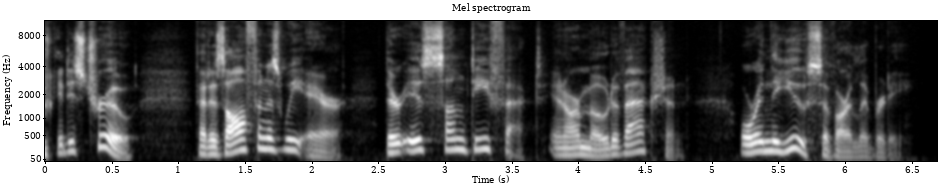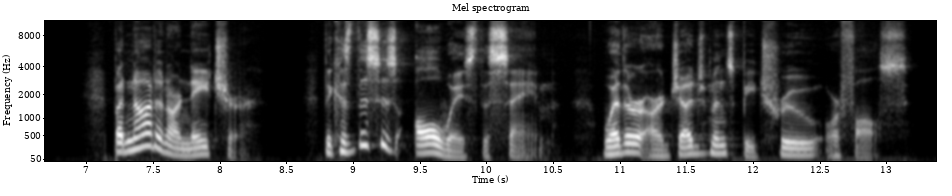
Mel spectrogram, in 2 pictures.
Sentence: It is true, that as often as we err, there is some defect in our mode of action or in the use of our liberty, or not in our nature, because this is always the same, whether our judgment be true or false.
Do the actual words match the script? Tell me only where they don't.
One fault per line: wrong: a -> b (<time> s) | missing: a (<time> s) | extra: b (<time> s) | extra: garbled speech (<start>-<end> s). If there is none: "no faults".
wrong: or -> but (7.2 s)
wrong: judgment -> judgments (11.3 s)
